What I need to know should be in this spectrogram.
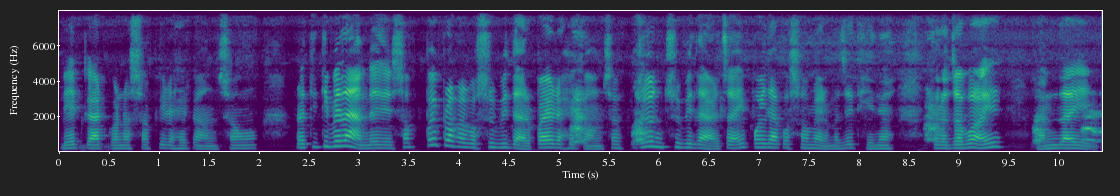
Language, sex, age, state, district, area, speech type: Nepali, female, 45-60, West Bengal, Jalpaiguri, rural, spontaneous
